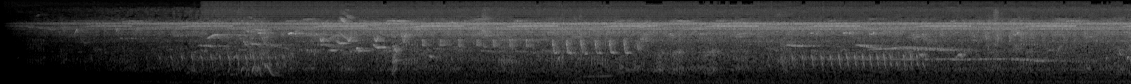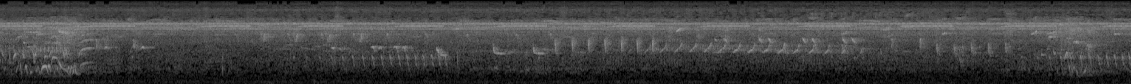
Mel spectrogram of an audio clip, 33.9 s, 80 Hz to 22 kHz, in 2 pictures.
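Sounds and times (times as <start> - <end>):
insects chorus: 0.5 - 33.9
birds singing trills and calls: 3.0 - 11.0.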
